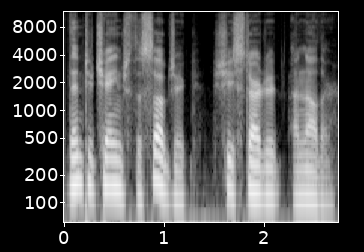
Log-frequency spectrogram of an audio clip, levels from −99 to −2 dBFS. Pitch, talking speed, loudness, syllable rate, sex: 125 Hz, 175 wpm, -17 LUFS, 5.5 syllables/s, male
